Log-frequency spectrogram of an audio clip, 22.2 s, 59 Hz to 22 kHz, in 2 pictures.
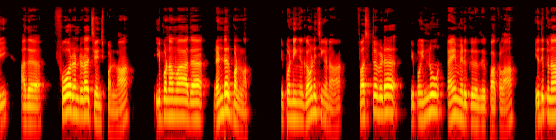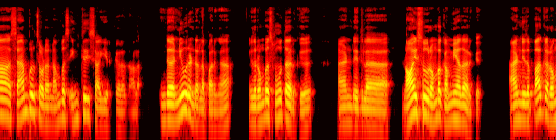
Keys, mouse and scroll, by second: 0.3 click, 1.8 KP_0.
